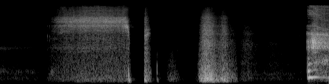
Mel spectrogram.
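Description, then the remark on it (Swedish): A voice imitates the electric hiss of a Segway: a long, steady breathy whoosh, a few short puffs, then a second shorter hiss, ending with a brief voiced burst. “Om de låter på något sätt så känns det som att de låter så här...”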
